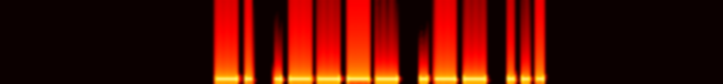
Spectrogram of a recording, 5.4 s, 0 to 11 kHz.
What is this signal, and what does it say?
Morse code, heard as a keyed tone, about 22 wpm, 700 Hz. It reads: N1WS
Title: USA Call Signs - 4 Characters - Repeated 3x - 22wpm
